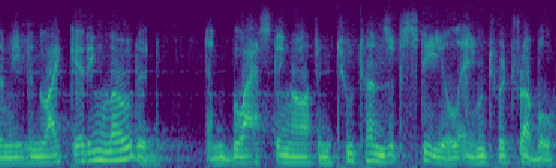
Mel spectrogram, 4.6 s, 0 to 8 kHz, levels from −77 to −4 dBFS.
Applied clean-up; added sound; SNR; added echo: neural separator model SepFormer DNS4.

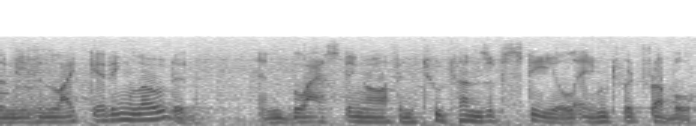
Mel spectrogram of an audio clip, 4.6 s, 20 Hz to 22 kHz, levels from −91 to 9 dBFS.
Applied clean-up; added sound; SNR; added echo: none; none; none; none.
